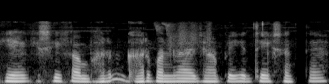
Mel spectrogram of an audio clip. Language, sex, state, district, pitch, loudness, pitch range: Hindi, male, Bihar, Kaimur, 140 Hz, -19 LUFS, 140-145 Hz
